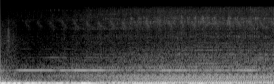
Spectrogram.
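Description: Mercedes-AMG ONE hybrid hypercar engine on the Nordschleife, a loud steady drone with a sustained tonal whine running throughout, alone without voices.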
